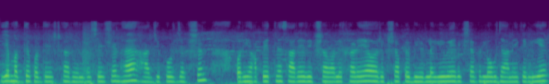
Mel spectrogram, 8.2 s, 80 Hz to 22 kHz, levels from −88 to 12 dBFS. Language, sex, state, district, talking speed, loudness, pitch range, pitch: Hindi, female, Odisha, Malkangiri, 225 wpm, -17 LUFS, 215-225 Hz, 220 Hz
